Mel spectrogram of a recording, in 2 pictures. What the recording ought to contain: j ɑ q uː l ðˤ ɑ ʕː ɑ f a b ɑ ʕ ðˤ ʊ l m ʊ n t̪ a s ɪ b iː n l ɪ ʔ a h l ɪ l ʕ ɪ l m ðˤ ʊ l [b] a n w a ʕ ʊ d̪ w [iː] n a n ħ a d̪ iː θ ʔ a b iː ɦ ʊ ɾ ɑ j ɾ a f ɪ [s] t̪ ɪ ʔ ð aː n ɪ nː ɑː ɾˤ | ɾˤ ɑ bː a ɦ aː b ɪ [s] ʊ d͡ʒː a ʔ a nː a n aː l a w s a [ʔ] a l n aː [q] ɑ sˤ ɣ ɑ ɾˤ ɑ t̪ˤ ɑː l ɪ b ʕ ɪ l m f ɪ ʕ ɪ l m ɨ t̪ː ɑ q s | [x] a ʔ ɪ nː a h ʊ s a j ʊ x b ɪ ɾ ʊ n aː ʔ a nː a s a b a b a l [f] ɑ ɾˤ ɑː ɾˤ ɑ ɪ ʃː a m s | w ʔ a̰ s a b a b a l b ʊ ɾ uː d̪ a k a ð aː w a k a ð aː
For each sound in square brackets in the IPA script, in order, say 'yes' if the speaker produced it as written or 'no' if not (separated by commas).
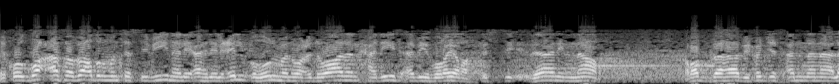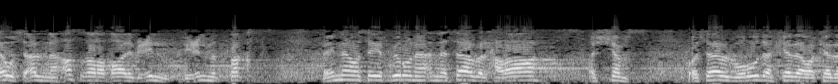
no, no, yes, no, yes, no, no, no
